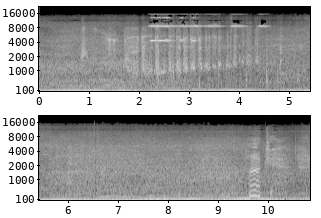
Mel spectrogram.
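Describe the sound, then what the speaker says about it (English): A FedEx truck rumbles past very close by, its heavy low roar loud and sustained amid constant traffic noise, with a brief squeal near the end. "almost got killed by a FedEx truck"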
